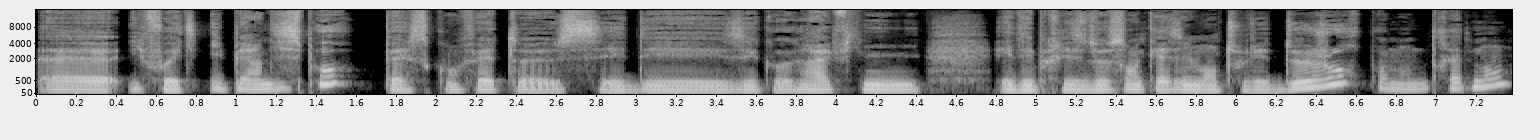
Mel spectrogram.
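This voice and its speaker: A woman with a very deep, low pitch and a dark, mellow tone speaks at a fairly slow pace in a very clean recording with a silent background, the sound dry and close with no echo. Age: 30s. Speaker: guest sharing egg freezing story. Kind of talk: testimony. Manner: hesitant, many fillers.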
